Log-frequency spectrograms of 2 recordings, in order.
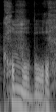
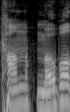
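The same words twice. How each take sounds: First: The word is said thickly, as if mouth is full. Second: The word is said clearly, like a brand name. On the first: "like someone has like marbles in their mouth" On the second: "like T-Mobile"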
